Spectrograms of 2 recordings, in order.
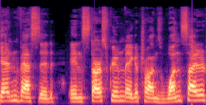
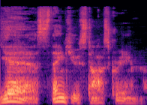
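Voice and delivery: very deep, low cartoon villain voice; 8 semitones lower, 12 dB quieter than usual. Pitching a movie scene, voicing the villain thanking his helper: Beast Wars Megatron voice. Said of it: "that was Beast Wars Megatron".

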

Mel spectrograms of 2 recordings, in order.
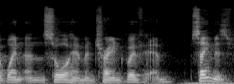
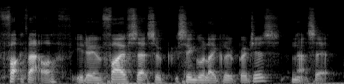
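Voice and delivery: usual speaking voice

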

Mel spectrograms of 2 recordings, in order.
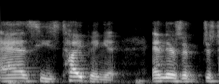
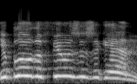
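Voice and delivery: play-acted, very high, shrill screaming yell; 3 dB louder than usual. Retelling a film scene where a father yells up at his son: retelling Bruce Davison's scream. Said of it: "Bruce Davison screams up at him like".

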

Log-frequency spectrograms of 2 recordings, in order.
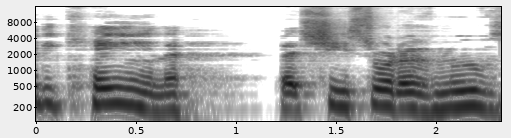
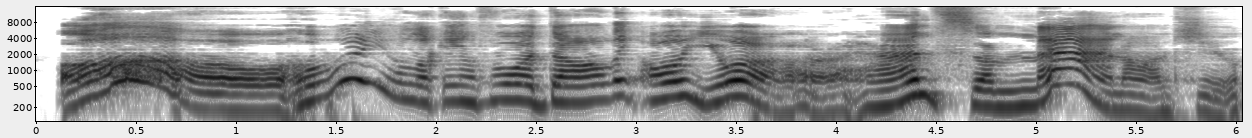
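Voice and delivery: put-on raspy, scratchy old woman voice, drawn-out "oh", swooping pitch; 3 semitones higher than usual. Narrator voices an older woman calling from the shadows, scratchy old woman voice. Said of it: "this scratchy old voice like".

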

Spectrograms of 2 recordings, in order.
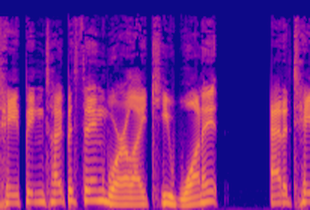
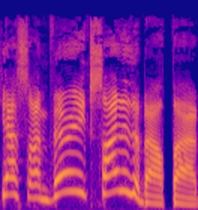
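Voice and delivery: very high, swooping, sing-song forced enthusiasm; 11 semitones higher than usual. Imitating a commentator who sounds unconvincing about next week: unconvincing Lord Alfred impression. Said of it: "he sounds so unconvincing".

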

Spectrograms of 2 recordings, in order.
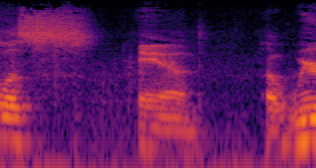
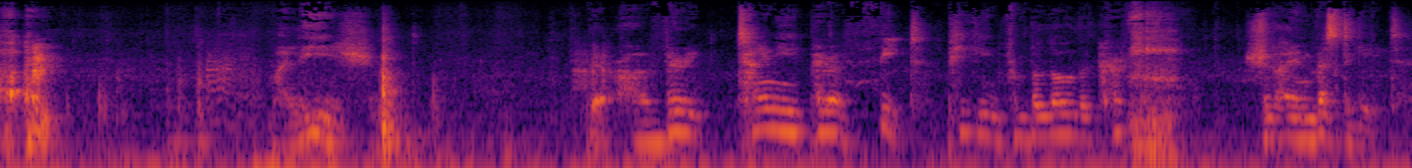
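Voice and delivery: hushed, soft, slightly high whisper; 6 semitones higher, 6 dB quieter than usual. A narrator voices someone overheard addressing their liege: whispering. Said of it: "a whispering voice".

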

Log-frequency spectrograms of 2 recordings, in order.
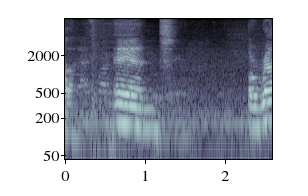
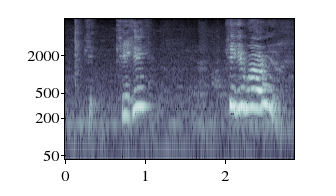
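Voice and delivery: high, loud, panicked frantic shouting. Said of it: "He's just shouting".

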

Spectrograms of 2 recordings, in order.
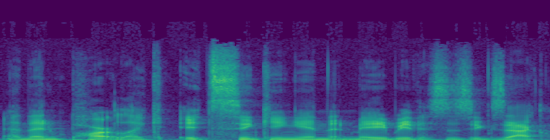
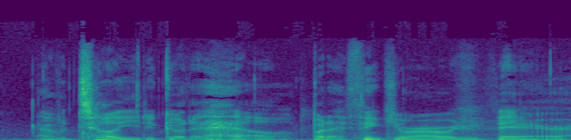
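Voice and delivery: put-on snobbish teen-sounding voice; 6 dB quieter than usual. Reading a film line in an Ethan Hawke voice, like a snooty teenager. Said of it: "I made him sound like a snooty teenager".

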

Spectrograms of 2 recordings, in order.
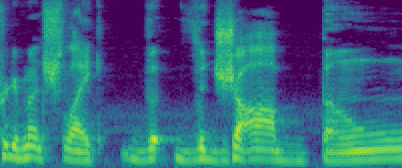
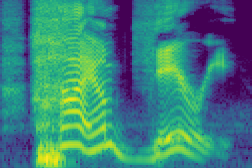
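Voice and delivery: very loud, eager, excited, high-pitched halfling voice; 9 semitones higher, 11 dB louder than usual. Narrator voices a grinning halfling greeting the party: excited Gary voice. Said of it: "Gary's so excited that you're here".

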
